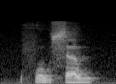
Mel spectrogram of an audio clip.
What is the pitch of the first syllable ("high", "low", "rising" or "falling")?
low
